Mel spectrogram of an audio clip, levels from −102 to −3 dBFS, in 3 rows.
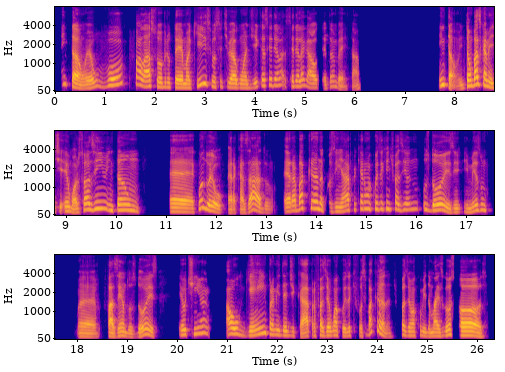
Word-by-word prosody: Então, 145 Hz, -, +3 dB
eu 130 Hz, +4 st, +1 dB
vou 220 Hz, -, +1 dB, 0.2 s
falar 205 Hz, -8 st, +3 dB
sobre 165 Hz, -5 st, -3 dB
o -, -, -5 dB
tema 140 Hz, -2 st, +3 dB
aqui. 215 Hz, -, 0 dB
Se 275 Hz, -, -12 dB
você 175 Hz, -1 st, -7 dB
tiver 160 Hz, -3 st, -1 dB
alguma 140 Hz, -1 st, +1 dB
dica 155 Hz, +10 st, -5 dB
seria 220 Hz, 0 st, -4 dB
le 230 Hz, -, -8 dB
seria 185 Hz, 0 st, -5 dB
legal 185 Hz, -9 st, -2 dB
ter 120 Hz, -3 st, -13 dB
também, 120 Hz, -, -9 dB
tá? -, -, -13 dB, 1.6 s
Então, 235 Hz, -, +1 dB
então, 200 Hz, -, +3 dB
basicamente 215 Hz, -, +3 dB
eu 160 Hz, +1 st, +1 dB
moro 115 Hz, -5 st, +1 dB
sozinho, 225 Hz, +4 st, +1 dB
então, 190 Hz, -, 0 dB, 0.6 s
eh, 135 Hz, -3 st, +4 dB
quando 255 Hz, -6 st, +2 dB
eu 125 Hz, -10 st, +2 dB
era 110 Hz, -1 st, -3 dB
casado, 110 Hz, +1 st, 0 dB, 0.2 s
era 150 Hz, +5 st, +1 dB
bacana 240 Hz, +1 st, 0 dB
cozinhar, 150 Hz, +6 st, -4 dB
porque 205 Hz, +4 st, -12 dB
era 235 Hz, -, -2 dB
uma 240 Hz, -1 st, -2 dB
coisa 230 Hz, 0 st, -5 dB
que 235 Hz, -, -9 dB
a -, -, +1 dB
gente 225 Hz, 0 st, -8 dB
fazia 205 Hz, -2 st, -4 dB
no 230 Hz, +1 st, -12 dB
os 215 Hz, -2 st, -6 dB
2, 185 Hz, -9 st, +3 dB
e 125 Hz, -1 st, -5 dB
e 125 Hz, -, -9 dB
mesmo, 185 Hz, +8 st, -3 dB, 0.6 s
eh, 110 Hz, -2 st, -1 dB, 0.2 s
fazendo 120 Hz, +1 st, +2 dB
os 100 Hz, -2 st, -10 dB
2, 135 Hz, -, +1 dB, 0.4 s
eu 170 Hz, +1 st, +1 dB
tinha 210 Hz, +5 st, -5 dB, 0.3 s
alguém 185 Hz, -, +2 dB
para 195 Hz, -6 st, -1 dB
me 170 Hz, -1 st, -2 dB
dedicar, 140 Hz, -6 st, -1 dB
pra 140 Hz, +1 st, -7 dB
fazer 145 Hz, 0 st, 0 dB
alguma 150 Hz, +1 st, +2 dB
coisa 140 Hz, -2 st, -3 dB
que 140 Hz, -, -27 dB
fosse -, -, -10 dB
bacana, 110 Hz, -1 st, -1 dB
tipo, 110 Hz, 0 st, -34 dB
fazer 155 Hz, -4 st, -2 dB
uma 140 Hz, 0 st, -1 dB
comida 135 Hz, -4 st, -6 dB
mais 125 Hz, 0 st, 0 dB
gostosa, 150 Hz, -7 st, +5 dB
160 Hz, 165 wpm, -24 LUFS, 135-205 Hz, 1.6 s, gostosa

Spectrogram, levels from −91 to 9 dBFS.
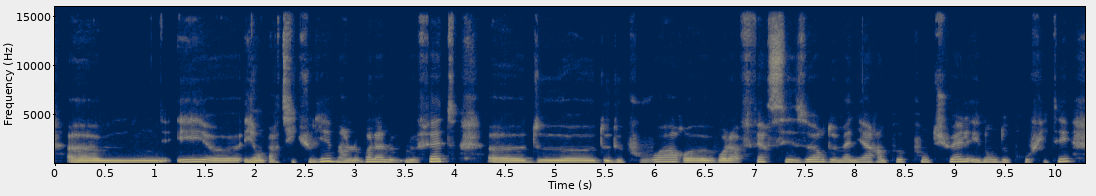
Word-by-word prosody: Hem 165 Hz, -2 st, +3 dB, 0.2 s
et 215 Hz, +1 st, +1 dB
heu 175 Hz, -1 st, +1 dB
et 190 Hz, -1 st, +1 dB
en 180 Hz, -, +3 dB
particulier, 185 Hz, +7 st, 0 dB
ben, 210 Hz, -5 st, -2 dB
le 185 Hz, 0 st, -2 dB
voilà, 225 Hz, 0 st, +1 dB
le 195 Hz, -3 st, -2 dB
le 190 Hz, +1 st, -3 dB
fait, 255 Hz, +6 st, +2 dB, 0.4 s
heu, 185 Hz, -1 st, +3 dB
de, 180 Hz, +2 st, -4 dB
heu, 175 Hz, -1 st, +4 dB
de -, -, +3 dB
de 185 Hz, +2 st, -6 dB, 0.2 s
pouvoir, 215 Hz, +2 st, -4 dB
heu, 170 Hz, -1 st, +2 dB
voilà 185 Hz, +1 st, +1 dB, 0.2 s
faire 225 Hz, 0 st, -1 dB
ses 205 Hz, -1 st, 0 dB
heures 220 Hz, +1 st, 0 dB
de 195 Hz, -2 st, -3 dB
manière 190 Hz, +2 st, -4 dB
un 180 Hz, -, -3 dB
peu 215 Hz, -, -2 dB, 0.2 s
ponctuelle 225 Hz, +3 st, -1 dB
et 190 Hz, -, -1 dB
donc 200 Hz, +2 st, -3 dB
de 195 Hz, -1 st, -4 dB
profiter, 245 Hz, +5 st, -4 dB
190 Hz, 185 wpm, -23 LUFS, 180-215 Hz, 0.4 s, heu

